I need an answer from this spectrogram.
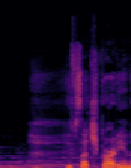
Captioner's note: sighs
